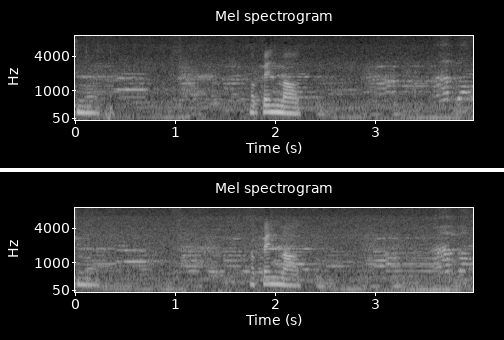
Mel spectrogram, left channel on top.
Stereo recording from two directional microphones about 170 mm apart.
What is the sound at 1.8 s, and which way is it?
Speech, 25° left (ahead or behind).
